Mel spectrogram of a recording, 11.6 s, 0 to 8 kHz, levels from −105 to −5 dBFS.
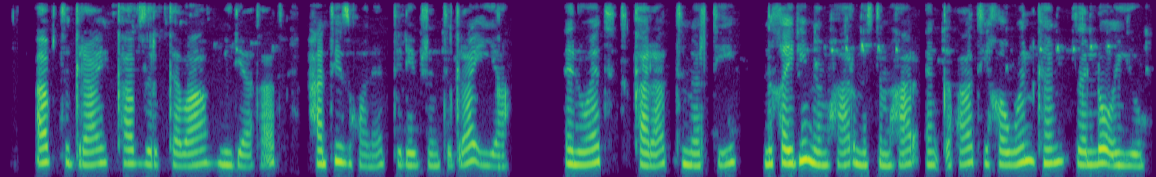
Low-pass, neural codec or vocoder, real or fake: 7.2 kHz; none; real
